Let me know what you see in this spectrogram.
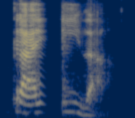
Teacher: al momento de pronunciar tu notas que la que suena más es la vocal cerrada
